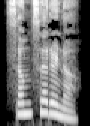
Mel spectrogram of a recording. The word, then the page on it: ಸಂಸರಣ: samsaraṇa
